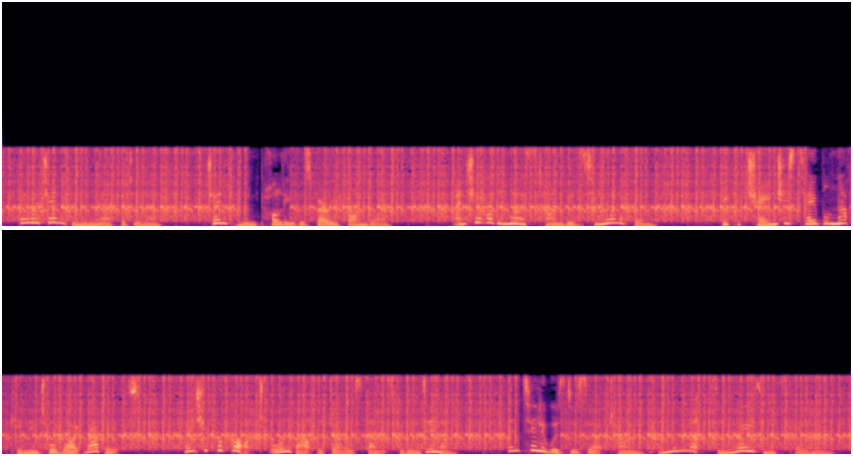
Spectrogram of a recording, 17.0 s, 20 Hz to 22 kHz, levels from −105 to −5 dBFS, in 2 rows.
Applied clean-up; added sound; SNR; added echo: none; Camera; 1 dB; none.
